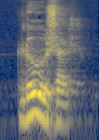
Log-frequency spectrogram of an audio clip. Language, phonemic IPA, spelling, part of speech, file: Dutch, /ˈlozər/, lozer, adjective / noun, Nl-lozer.ogg
- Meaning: comparative degree of loos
